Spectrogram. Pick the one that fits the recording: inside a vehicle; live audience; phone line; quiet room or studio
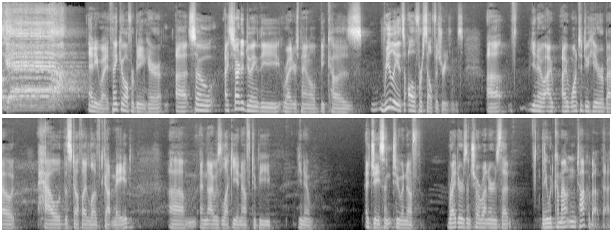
live audience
